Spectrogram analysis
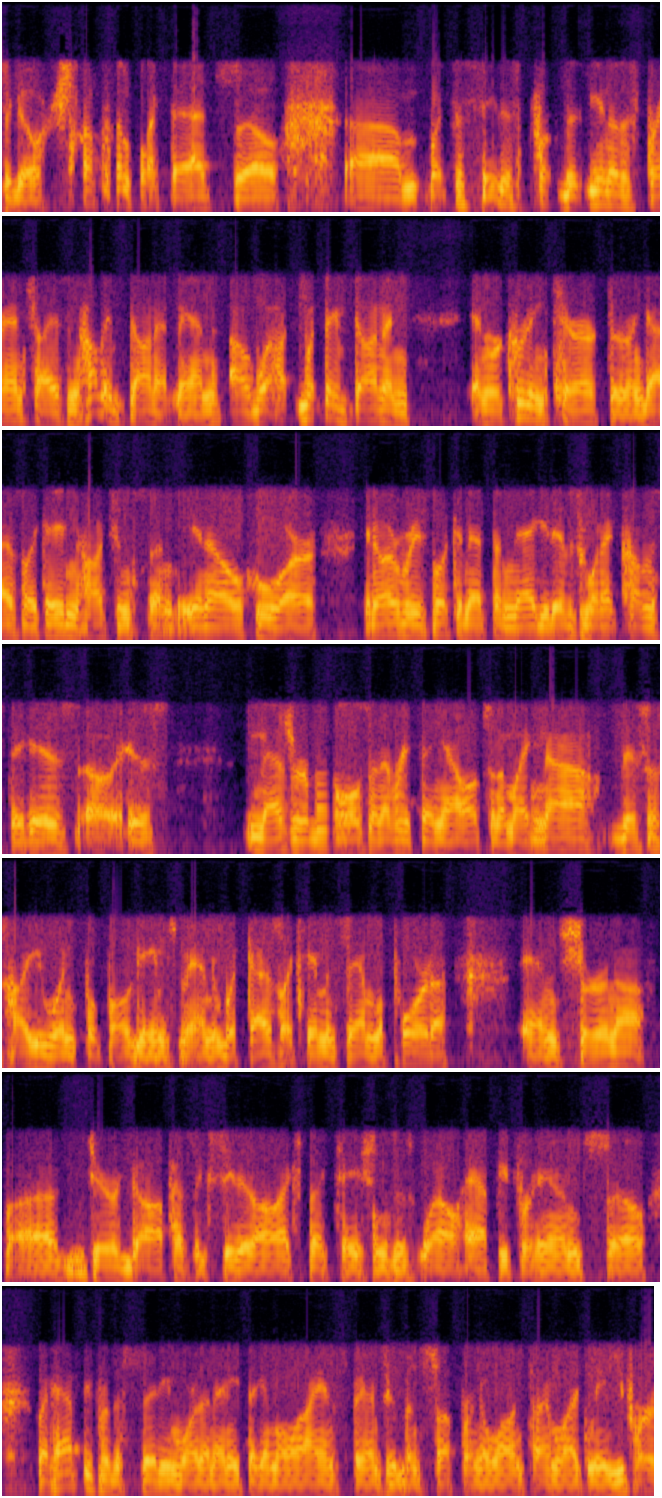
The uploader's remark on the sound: we took your calls throughout the show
